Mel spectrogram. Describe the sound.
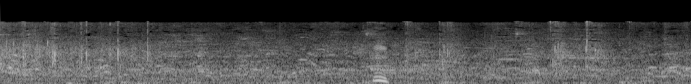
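Basketball dribbled on a court during a high school game between English High and Classical in the third quarter: repeated bouncing thuds under steady crowd noise and babble.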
